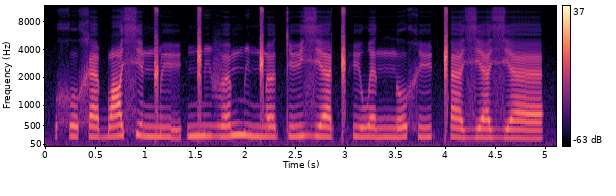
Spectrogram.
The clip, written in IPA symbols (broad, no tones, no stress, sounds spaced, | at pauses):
x o x æ b ɑ sʲ œ ŋ͡ǁ y | ŋ͡ǁ i v œ m i ŋ͡ǁ œ t y zʲ æ ǁʰ y w ɛ nː o x y ǁ æ zʲ æ zʲ æ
